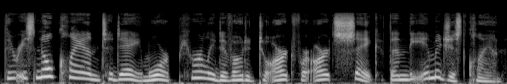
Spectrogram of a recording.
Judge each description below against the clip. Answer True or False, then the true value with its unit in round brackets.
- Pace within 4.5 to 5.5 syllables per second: True (5.0 syllables/s)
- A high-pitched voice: True (225 Hz)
